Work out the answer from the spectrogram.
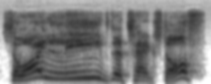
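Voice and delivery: ordinary talk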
